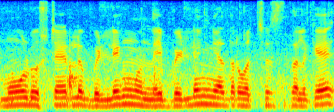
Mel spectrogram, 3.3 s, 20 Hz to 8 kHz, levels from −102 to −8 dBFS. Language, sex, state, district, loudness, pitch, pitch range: Telugu, male, Andhra Pradesh, Srikakulam, -21 LUFS, 145 Hz, 135-150 Hz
